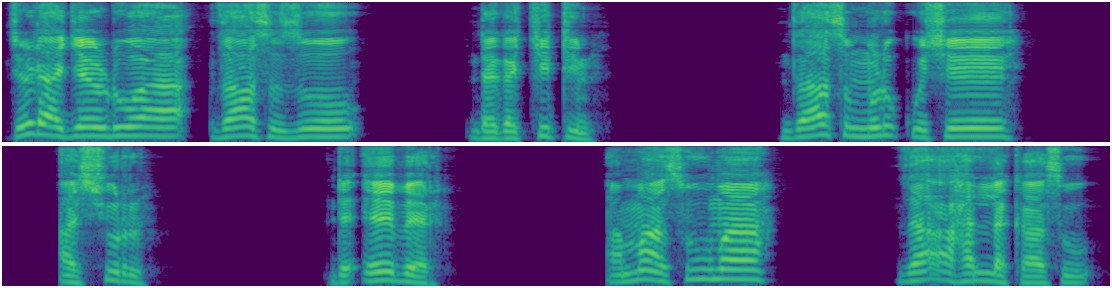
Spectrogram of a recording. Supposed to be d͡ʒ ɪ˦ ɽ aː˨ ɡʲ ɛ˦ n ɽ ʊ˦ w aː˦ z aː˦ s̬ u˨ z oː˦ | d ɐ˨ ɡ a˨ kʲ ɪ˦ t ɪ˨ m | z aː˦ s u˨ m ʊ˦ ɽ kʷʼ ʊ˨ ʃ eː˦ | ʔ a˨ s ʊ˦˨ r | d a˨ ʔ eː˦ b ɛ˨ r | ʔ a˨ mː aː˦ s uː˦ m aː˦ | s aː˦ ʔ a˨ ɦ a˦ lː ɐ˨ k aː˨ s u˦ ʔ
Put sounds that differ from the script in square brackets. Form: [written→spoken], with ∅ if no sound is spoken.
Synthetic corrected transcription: d͡ʒ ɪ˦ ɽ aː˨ ɡʲ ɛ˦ n ɽ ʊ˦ w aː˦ z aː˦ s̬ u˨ z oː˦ | d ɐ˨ ɡ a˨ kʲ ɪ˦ t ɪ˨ m | z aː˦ s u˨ m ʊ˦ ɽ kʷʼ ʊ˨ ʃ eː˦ | ʔ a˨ [s→ʃ] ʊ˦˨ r | d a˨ ʔ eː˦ b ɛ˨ r | ʔ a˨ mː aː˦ s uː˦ m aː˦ | [s→z] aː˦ ʔ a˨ ɦ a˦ lː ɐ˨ k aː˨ s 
